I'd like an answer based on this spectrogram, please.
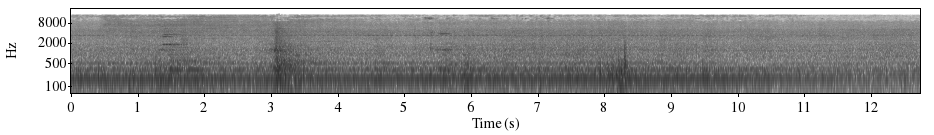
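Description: Steady drone of heavy lifting machinery running while a hydraulic grab handles a concrete tetrapod, with two sharp knocks about three and eight seconds in.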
